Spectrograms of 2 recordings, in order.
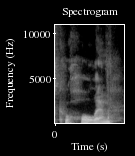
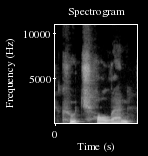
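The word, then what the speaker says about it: Cú Chulainn: says in here it's kuholen people pronounce it like kucholen no the C is silent next to the H um and then there's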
